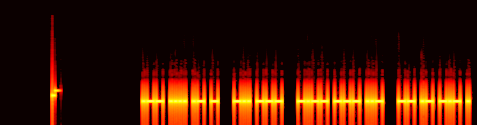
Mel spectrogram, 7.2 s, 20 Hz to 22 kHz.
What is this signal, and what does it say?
Morse code, heard as a keyed tone, about 34 wpm, 700 Hz. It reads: WHAT DO YOU MAKE
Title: Sets of 5 Words 35wpm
